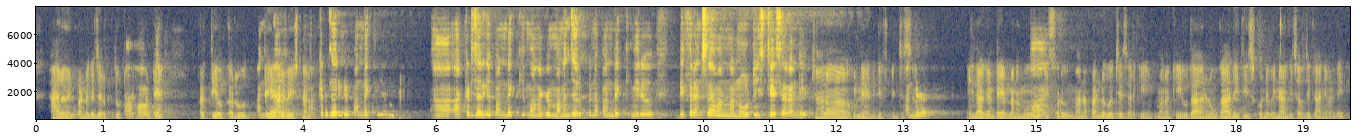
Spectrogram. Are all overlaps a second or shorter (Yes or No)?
Yes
